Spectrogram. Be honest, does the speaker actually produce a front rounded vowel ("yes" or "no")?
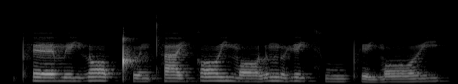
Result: no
